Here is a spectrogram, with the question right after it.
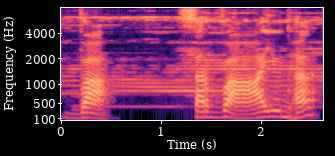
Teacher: മുകളിലത്തെ പല്ലുകൾ കീഴ്ചുണ്ടിൽ അമർത്തികൊണ്ട് ഉച്ചരിക്കേണ്ട വയാണ്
